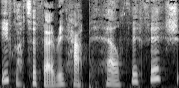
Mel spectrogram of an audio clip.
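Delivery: cartoon hamster character voice. Retelling a cartoon episode, the speaker quotes the vet in Dr. Hamster voice. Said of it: "Dr. Hamster talks like that, and she goes".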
